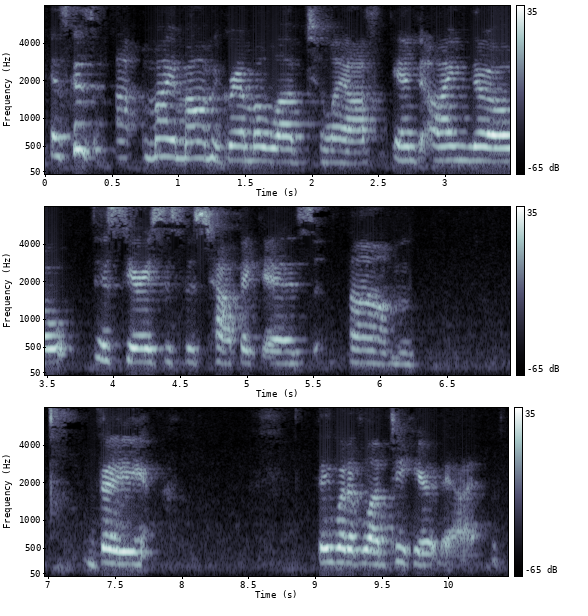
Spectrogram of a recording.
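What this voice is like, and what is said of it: Emotional, moved voice. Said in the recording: “I'm getting emotional.”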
